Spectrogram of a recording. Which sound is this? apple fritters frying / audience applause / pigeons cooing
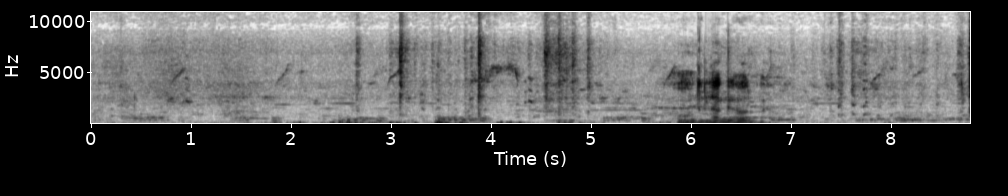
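pigeons cooing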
